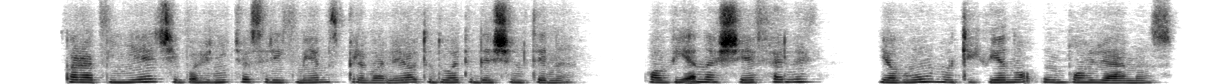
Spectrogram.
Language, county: Lithuanian, Kaunas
